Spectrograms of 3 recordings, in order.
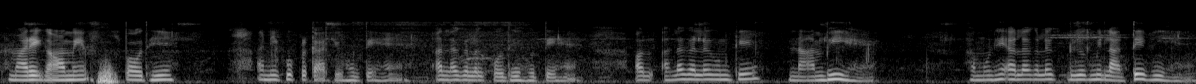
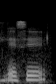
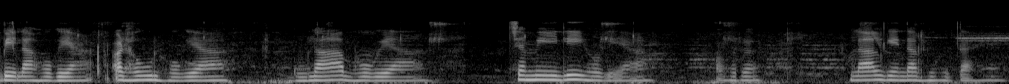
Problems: constant background noise, background conversations at intervals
